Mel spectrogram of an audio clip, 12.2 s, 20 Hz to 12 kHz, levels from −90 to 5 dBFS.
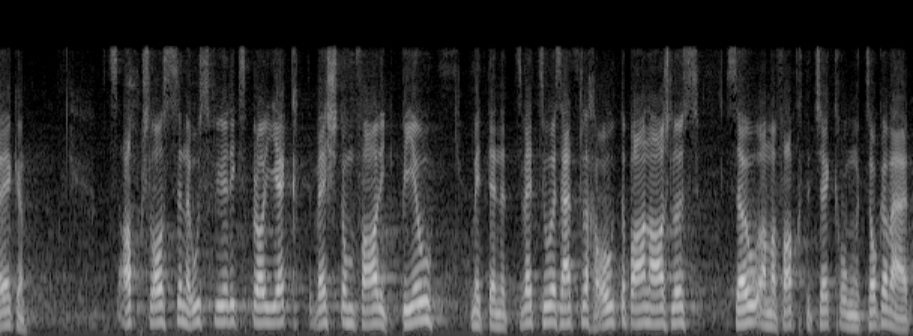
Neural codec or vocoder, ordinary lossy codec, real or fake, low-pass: none; MP3, 96 kbps; real; 7.2 kHz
